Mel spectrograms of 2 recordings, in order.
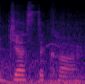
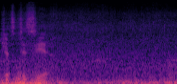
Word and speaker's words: Justicar: He's a Justicar, a Thalmor. It's pronounced Justicia.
